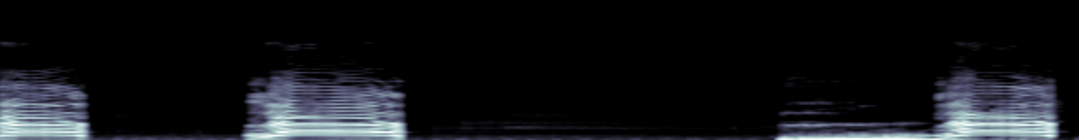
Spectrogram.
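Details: Castrated goat crying out: three strong, drawn-out nasal bleats separated by short quiet gaps, the last preceded by a rough, throaty grunting burst.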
